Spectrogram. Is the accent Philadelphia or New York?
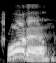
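New York. It is said in a New York accent.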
